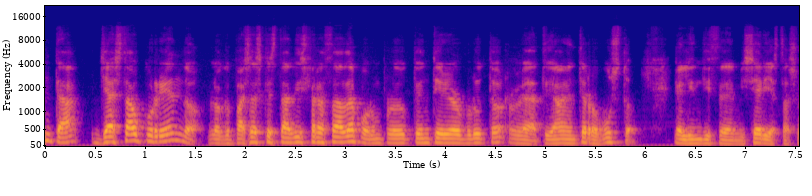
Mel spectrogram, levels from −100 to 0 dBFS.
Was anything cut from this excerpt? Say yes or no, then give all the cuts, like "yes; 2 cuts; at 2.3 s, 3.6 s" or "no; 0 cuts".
no; 0 cuts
